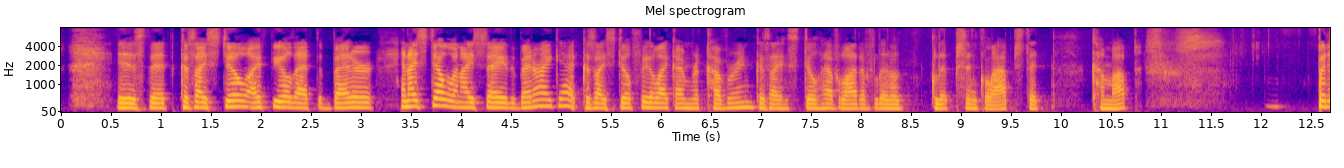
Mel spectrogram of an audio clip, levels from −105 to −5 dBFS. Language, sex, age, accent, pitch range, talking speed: English, female, 50-69, American, 150-185 Hz, 200 wpm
